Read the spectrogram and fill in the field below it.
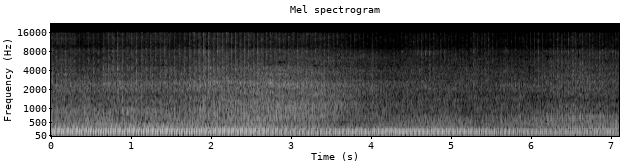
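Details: Husqvarna mud mower, 18hp Kawasaki V-twin, after being submerged in a pond about 5 minutes, with water in the oil, float bowl drained and fresh gas with Sea Foam: fired right up and runs a steady, even low chug with no stumbles or surging.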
